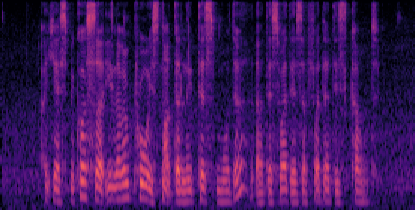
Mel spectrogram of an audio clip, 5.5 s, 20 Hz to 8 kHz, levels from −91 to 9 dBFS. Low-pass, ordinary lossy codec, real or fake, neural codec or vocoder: none; none; real; none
